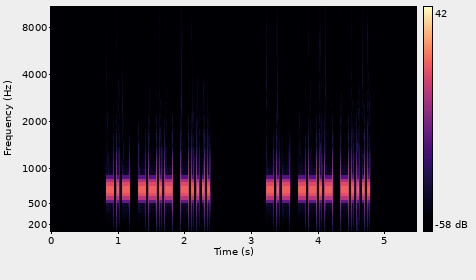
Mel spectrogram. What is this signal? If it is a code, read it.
Morse code, heard as a keyed tone, about 29 wpm, 700 Hz. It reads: KQ6 KQ6
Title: USA Call Sign Prefixes - Repeated 2x - 30wpm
